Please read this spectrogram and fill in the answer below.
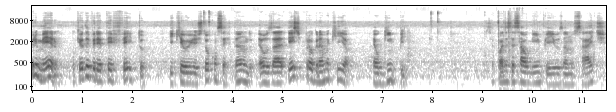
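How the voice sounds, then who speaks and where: Soft-spoken, this man talks at a moderate pace with a fairly high pitch and ordinary pitch variation. He leaves long, frequent pauses. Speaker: web development youtuber. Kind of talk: tutorial. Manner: soft-spoken, speaking very quietly; casual.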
